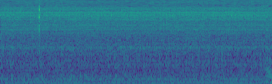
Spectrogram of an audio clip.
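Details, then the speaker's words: Daewoo Matiz after replacing the fuel pump coarse strainer and reseating the pump contacts: the pump now primes and the engine idles with a low, even drone and no stumbles. "Когда я включил зажигание, я услышал, что наконец-то сработал топливный насос, и всё заработало."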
